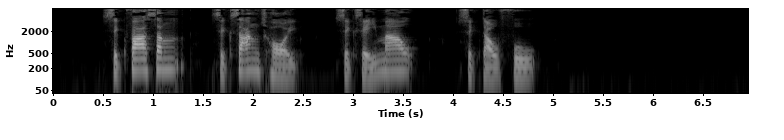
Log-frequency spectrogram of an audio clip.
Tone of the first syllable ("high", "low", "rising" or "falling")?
low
